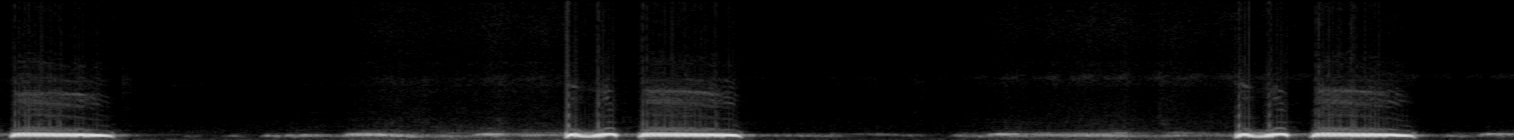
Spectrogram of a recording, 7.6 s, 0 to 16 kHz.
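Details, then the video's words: Spotted dove of the Hạp Bổi voice style, a decoy bird used to lure wild doves, cooing in a repeated phrase: soft low murmurs building to two loud clipped coos, the pattern repeating about every three seconds. "Chim Cu Gáy Giọng Hạp Bổi - Kích Là Gáy 100% -Tiếng Cu Gáy Kích Mồi"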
